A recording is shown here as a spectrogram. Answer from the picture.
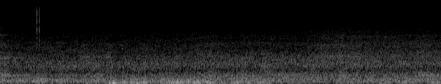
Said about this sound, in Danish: Og vinden tager til de skærmende og beskyttende klitters ly forsvinder stille og roligt, mens vi bevæger os ned af klitterne mod det brusende hav.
